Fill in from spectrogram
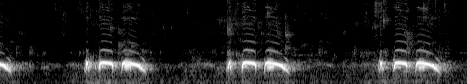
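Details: Spotted dove gáy gù cooing, used to draw wild doves and excite newly kept doves; three separate phrases, each of three smooth mellow coos, the last drawn out and sliding down, spaced roughly three seconds apart.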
